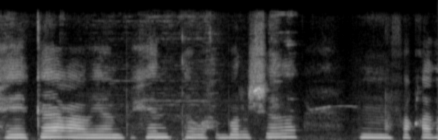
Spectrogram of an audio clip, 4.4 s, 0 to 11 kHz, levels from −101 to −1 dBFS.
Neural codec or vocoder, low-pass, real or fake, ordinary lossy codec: none; 9.9 kHz; real; none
